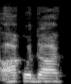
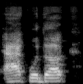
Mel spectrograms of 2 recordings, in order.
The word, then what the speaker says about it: Aqueduct: from oaklawn fairgrounds uh aqua duck i'm sorry aqueduct because i was reading the comments and somebody kept getting on me for mispronouncing aqueduct as aquadoc but same as i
